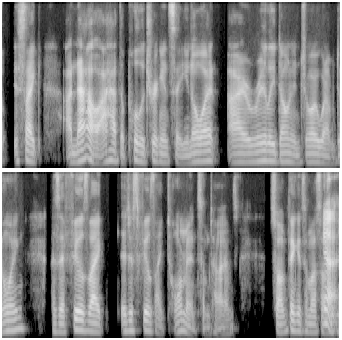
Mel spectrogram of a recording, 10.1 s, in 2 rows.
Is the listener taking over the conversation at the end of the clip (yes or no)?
yes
